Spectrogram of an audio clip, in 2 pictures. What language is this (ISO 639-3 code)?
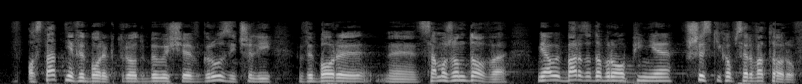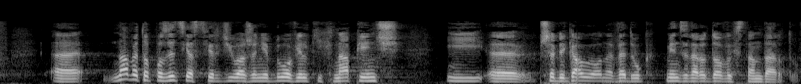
pol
